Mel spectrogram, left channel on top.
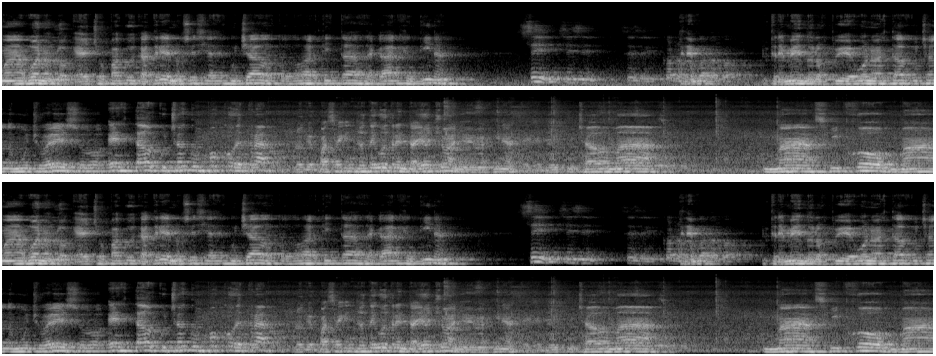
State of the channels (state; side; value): noise; left; rumble, 20 dB below the sound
